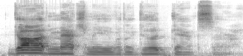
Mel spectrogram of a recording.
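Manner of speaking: seductive, unhurried low tones; sultry voice. Acted. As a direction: play her low, languid and sultry. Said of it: "sultry voice like that".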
